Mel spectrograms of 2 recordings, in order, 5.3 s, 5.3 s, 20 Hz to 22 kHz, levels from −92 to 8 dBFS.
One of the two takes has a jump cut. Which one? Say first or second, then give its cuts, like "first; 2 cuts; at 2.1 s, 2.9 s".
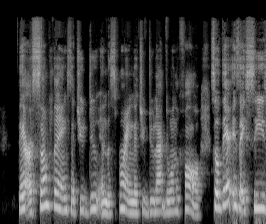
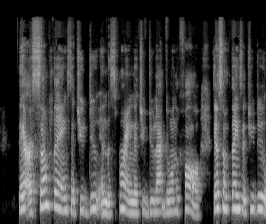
first; 1 cut; at 4.2 s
